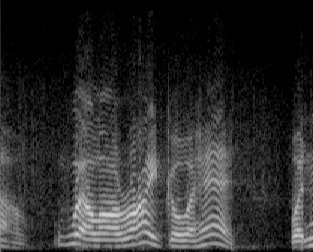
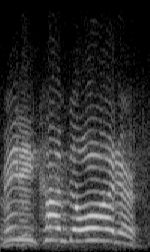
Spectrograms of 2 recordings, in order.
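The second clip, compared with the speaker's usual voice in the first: high, raised chairman's call over the noise; calling to order; 8 semitones higher than usual. Acted. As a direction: shout the room back to order. Chairman calling noisy meeting to order.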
